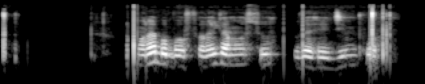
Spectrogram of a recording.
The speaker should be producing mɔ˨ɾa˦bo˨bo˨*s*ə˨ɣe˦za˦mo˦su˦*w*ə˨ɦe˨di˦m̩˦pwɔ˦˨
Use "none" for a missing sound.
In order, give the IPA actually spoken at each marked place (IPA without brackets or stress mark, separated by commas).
f, v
